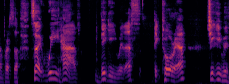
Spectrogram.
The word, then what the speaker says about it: Viggy: and it's funny because I actually don't go by in the normal pronunciation but where viggy comes from is Vicky with the New York accent so viggy likey Like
